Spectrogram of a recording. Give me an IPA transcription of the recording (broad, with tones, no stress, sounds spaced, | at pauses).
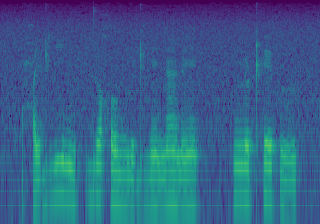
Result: ħ i˩˧ ɖʱ i˥˧ n | d̪ ɯ˥ χ u˧ ŋ i˩˧ ɖʱ ẽ˧ n æ̃˥˧ ɳ ẽ˥˧ | ŋ ø˥ ʈʰ e˥ p ɯ˩˧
